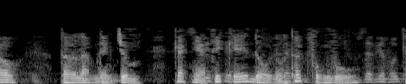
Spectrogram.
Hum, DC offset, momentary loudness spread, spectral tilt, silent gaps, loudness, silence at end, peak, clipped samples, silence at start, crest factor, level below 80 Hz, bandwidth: none; under 0.1%; 9 LU; -12 dB/octave; none; -22 LUFS; 0 s; -4 dBFS; under 0.1%; 0 s; 18 dB; -34 dBFS; 5.8 kHz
